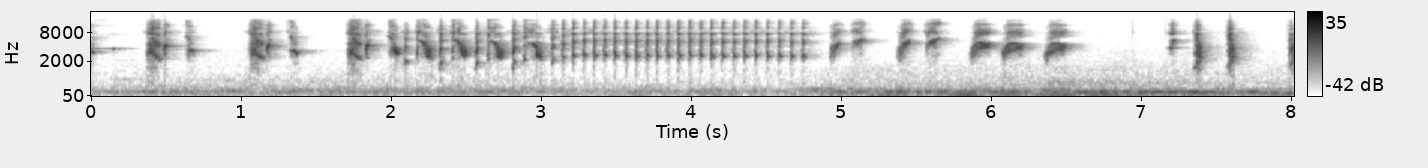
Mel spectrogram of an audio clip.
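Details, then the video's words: Long-tailed shrike from Java singing a varied 'gacor' medley with 'isian' fill-ins: sharp scattered notes, then a rapid, even mechanical trill for nearly two seconds, then more chirps, with low background hum. "Kompilasi Kicauan terbaik cendet Jawa gacor full isian jernih"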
